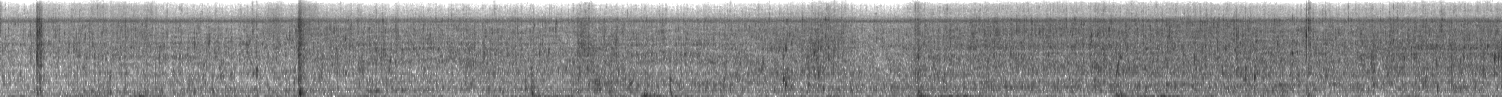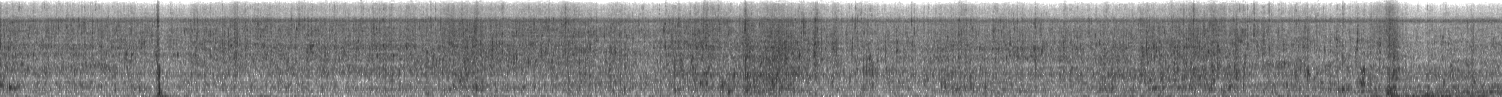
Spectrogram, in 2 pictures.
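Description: Water draining and flowing through a channel in a farm field, a continuous close trickling and babbling with light splashes, steady throughout.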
